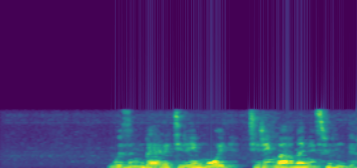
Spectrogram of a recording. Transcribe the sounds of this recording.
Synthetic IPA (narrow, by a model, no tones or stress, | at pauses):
wɵzɪŋbæɾɪt̪ʰe̞ɾe̞ŋbojt̪ʲʰe̞ɾe̞ŋmɑʁɑnɑme̞nsɵjlejd̪ɪ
